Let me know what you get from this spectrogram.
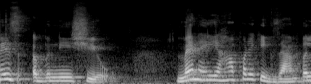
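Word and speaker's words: ab initio: The pronunciation is अबनीशियो।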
